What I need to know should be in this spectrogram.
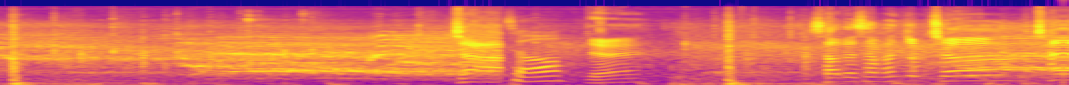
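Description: A table tennis ball clicks sharply off paddles and the table in a fast rally.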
